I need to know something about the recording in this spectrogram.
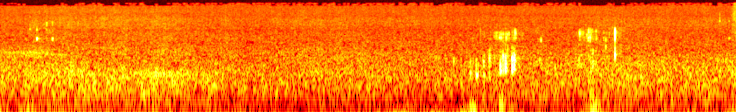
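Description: A few soft slurping sips of tea over quiet background hiss, followed by faint mouth clicks and a sharp little tap at the very end. No one speaks.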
